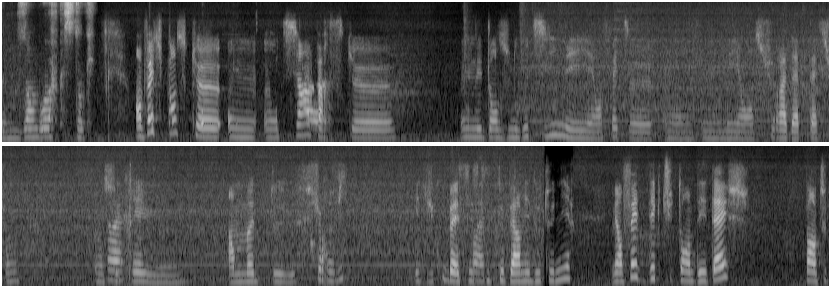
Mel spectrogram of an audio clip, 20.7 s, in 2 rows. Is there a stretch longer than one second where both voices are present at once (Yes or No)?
No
